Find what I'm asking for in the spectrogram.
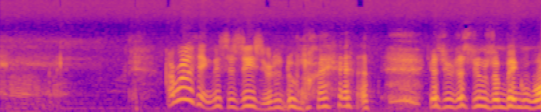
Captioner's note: laughing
